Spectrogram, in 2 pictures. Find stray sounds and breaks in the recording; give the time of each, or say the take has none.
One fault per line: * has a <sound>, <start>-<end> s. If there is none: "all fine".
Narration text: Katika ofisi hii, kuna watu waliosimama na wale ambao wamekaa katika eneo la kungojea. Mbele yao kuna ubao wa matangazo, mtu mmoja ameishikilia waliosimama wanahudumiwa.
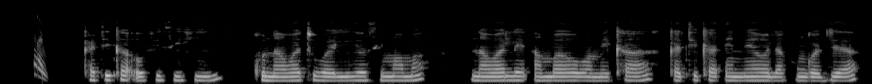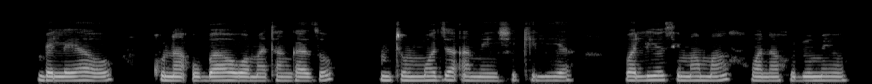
* has a chirp, 0.3-0.5 s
